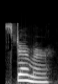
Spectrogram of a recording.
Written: sturmer

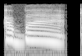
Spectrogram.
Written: aback

